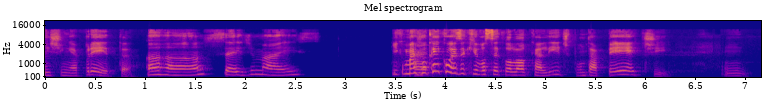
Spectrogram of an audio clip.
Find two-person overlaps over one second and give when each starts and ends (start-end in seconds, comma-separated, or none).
none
